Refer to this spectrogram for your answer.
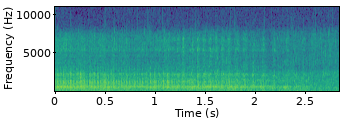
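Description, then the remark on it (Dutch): A steady mechanical motorboat engine drone on a river runs throughout at an even level, a low rumbling idle with a faint rapid knocking texture and no voices. “Zet de motor maar stil.”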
